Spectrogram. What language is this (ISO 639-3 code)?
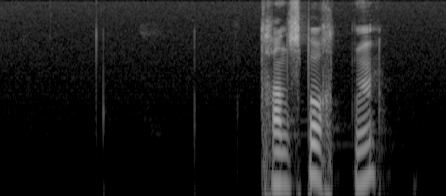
nor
